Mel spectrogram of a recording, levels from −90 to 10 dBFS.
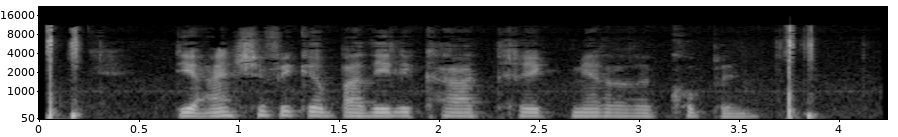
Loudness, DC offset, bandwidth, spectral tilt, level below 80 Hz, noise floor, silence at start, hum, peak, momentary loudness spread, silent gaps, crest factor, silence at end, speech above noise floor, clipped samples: -28 LUFS; under 0.1%; 11.5 kHz; -4 dB/octave; -46 dBFS; -49 dBFS; 0.05 s; none; 0 dBFS; 9 LU; none; 28 dB; 0.35 s; 21 dB; under 0.1%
